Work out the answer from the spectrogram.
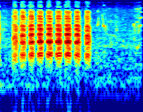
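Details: Common Indian myna producing a quick burst of eight harsh, evenly spaced rasping notes lasting under a second, then quiet.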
